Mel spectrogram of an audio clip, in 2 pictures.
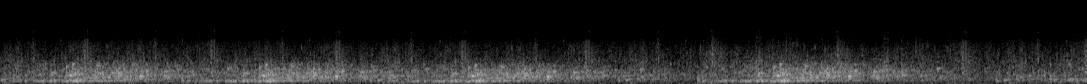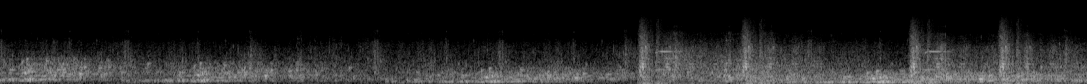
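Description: Water swishes and surges in slow, regular swimming strokes.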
